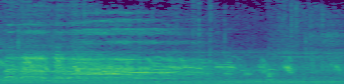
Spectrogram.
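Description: A mixed flock on a farm, older young chickens walking among baby chicks including Jubilee Orpingtons and Turkens, gives off soft clucks and peeping chirps over a steady low hum, with a few sharper calls toward the end.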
